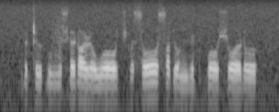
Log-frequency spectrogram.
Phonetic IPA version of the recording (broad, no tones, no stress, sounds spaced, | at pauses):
ɽ ə˞ ʈ ɯ ɠ u v u s ɽ ʊ ɽ ɔ ɭ o w oː t͡ʃʼ ʊ s oː s ɔ ɗ ʊː ŋ ɡ ə˞ ʈ p oː ʃ oː ɽ ʊ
